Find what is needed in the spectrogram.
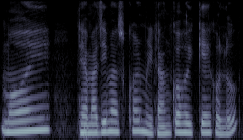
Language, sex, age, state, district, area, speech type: Assamese, male, 18-30, Assam, Dhemaji, rural, spontaneous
